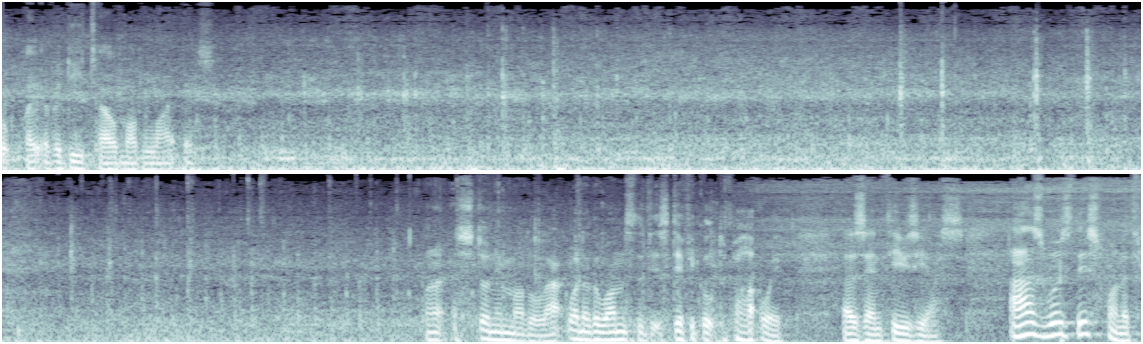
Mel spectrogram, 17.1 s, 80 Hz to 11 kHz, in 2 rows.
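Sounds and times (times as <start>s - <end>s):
steam locomotive rumbling: 0.0s - 17.0s.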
